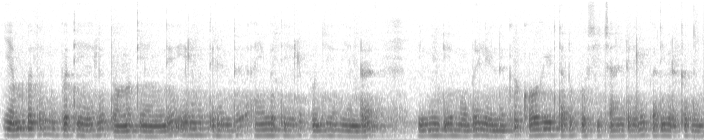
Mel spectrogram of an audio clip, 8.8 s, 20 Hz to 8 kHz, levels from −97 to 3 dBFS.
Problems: low volume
